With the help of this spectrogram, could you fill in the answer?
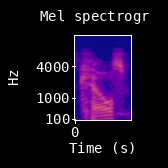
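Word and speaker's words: Kelce: first this year actually did you know it's kels by the way apparently he came at like he came out and said that it's actually pronounced kels but everyone just says kelsey so he's just going with it anyways side topic good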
